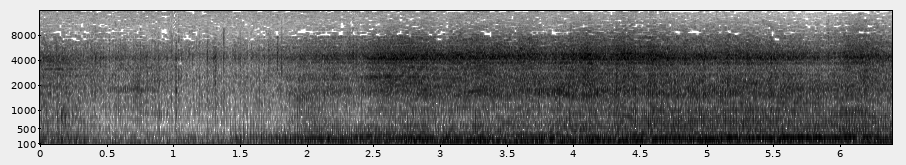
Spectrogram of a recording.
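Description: Several motorcycle engines idle and rev loudly.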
